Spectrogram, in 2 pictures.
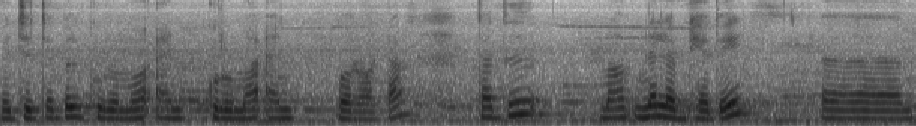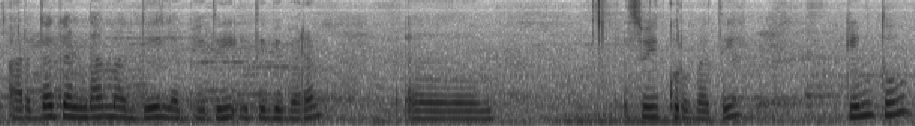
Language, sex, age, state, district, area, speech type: Sanskrit, female, 18-30, Kerala, Malappuram, rural, spontaneous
